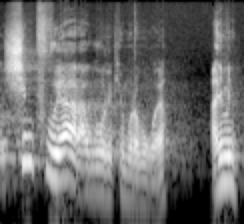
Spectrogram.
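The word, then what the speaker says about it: 神風: 신의 바람, 가미카제. 맞습니다. 네. 그래서 당시 일본에서는 사실 음독으로 신푸라고 불렀어요. 근데 이거를 나중에 이제 미국 언론에서는 훈독으로 읽어가지고 가미카제라고 읽었고, 그 뒤로는 이제 일반적으로 가미카제로 이걸 사람들이 부르기 시작을 했죠.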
